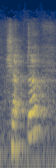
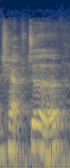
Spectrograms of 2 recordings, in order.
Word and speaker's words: chapter: a schwa like so rather than saying chapter we often say chapter and it makes the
